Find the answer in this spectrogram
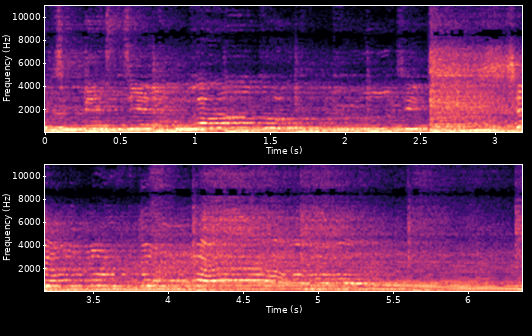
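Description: Live pop-rock song with a singer over amplified backing music. About two and a half seconds in, the music turns brighter and fuller.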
